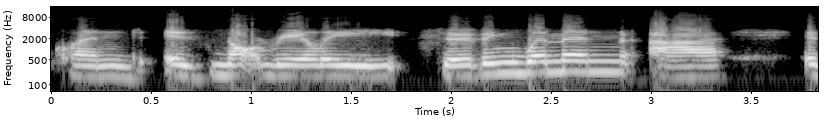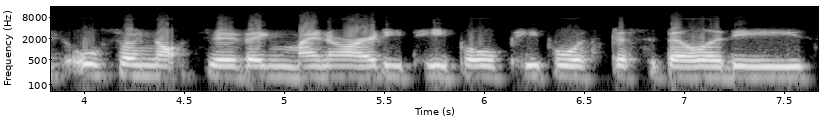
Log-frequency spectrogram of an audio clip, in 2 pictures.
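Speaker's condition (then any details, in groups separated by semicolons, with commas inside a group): No condition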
